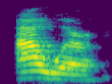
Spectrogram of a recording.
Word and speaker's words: hour: And when we have the H, that is a consonant, but it is silent, as in our or as in honest, we say an hour, an honest man.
